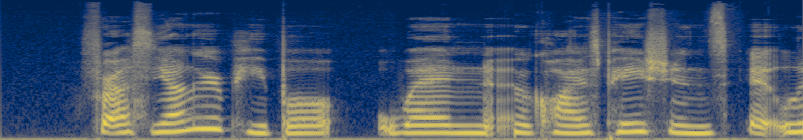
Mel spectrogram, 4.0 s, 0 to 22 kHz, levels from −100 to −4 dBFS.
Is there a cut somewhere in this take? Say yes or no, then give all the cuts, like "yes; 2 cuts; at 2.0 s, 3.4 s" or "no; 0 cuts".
yes; 1 cut; at 2.6 s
